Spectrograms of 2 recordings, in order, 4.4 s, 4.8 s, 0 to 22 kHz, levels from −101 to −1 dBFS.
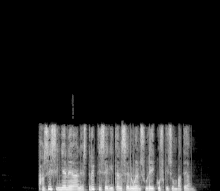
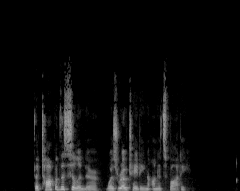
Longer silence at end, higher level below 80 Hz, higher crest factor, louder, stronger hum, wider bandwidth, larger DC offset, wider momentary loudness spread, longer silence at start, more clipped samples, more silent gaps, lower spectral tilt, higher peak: second, 0.55 s vs 1.1 s; first, -46 dBFS vs -86 dBFS; second, 14 dB vs 20 dB; first, -14 LUFS vs -39 LUFS; neither; second, 8 kHz vs 13.5 kHz; neither; about the same, 9 LU vs 11 LU; about the same, 0.8 s vs 0.7 s; neither; neither; about the same, -4 dB/octave vs -3 dB/octave; first, 0 dBFS vs -22 dBFS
